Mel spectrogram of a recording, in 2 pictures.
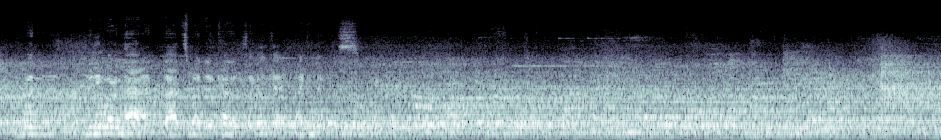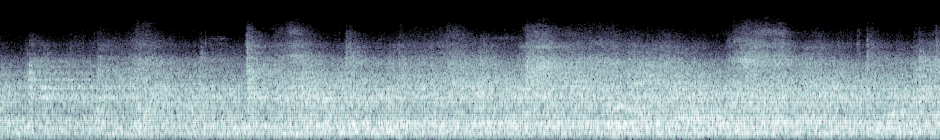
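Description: Hockey sticks clack against the ice and each other.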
